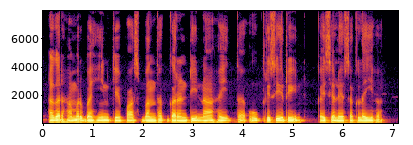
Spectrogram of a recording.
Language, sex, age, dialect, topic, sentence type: Magahi, male, 18-24, Western, agriculture, statement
